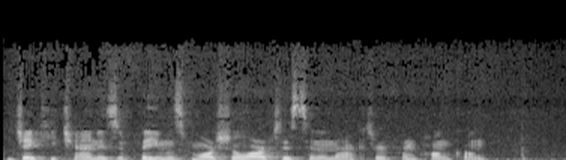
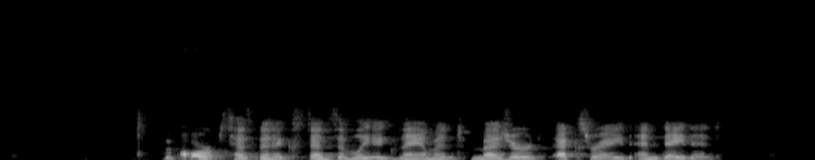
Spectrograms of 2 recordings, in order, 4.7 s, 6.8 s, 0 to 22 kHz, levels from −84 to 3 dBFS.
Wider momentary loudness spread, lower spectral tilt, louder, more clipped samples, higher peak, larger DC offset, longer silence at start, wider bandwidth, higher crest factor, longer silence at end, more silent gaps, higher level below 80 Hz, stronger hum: first, 11 LU vs 8 LU; second, -5 dB/octave vs -6.5 dB/octave; first, -20 LUFS vs -35 LUFS; neither; first, -2 dBFS vs -16 dBFS; neither; second, 0.05 s vs 1.35 s; first, 16.5 kHz vs 7.2 kHz; about the same, 20 dB vs 20 dB; second, 0 s vs 0.85 s; neither; first, -42 dBFS vs -82 dBFS; neither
